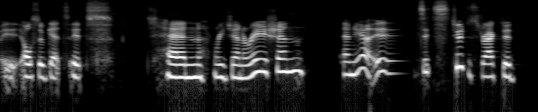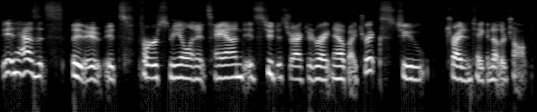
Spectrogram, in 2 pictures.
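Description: A woman with a fairly high voice narrates a tabletop fantasy game. She works as game master, setting scenes in a measured, dramatic way. The sound is dry, with little room in it. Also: a bit bright, dry recording.

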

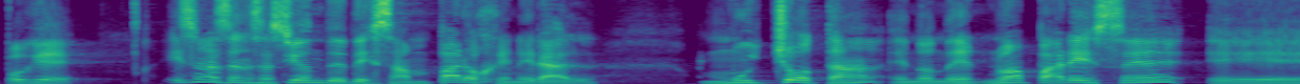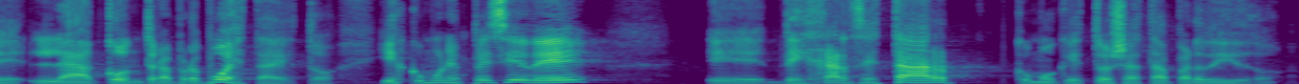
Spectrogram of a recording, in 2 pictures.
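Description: An Argentine man with a slightly high voice talks politics in a loose, casual chat. He sounds blunt and exasperated and swears without holding back. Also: lively intonation, normal speed. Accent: Argentine Rioplatense Spanish. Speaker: political podcast co-host.

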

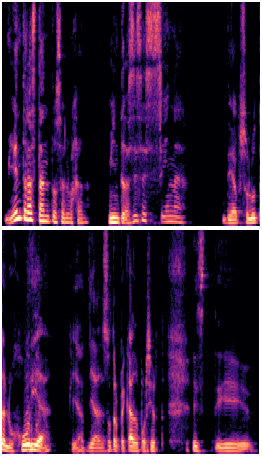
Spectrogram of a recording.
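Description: Creaky Mexican man retelling a story. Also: fairly high pitch, animated, moderate pace. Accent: Mexican Spanish. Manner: slangy storyteller, acts out characters' shouts. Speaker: podcast co-host. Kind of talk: casual chat retelling a novel.

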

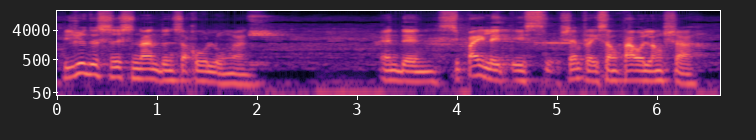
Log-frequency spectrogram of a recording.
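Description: A man preaching a sermon in mixed Filipino and English, explaining slowly and often checking in with his listeners. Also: medium pitch, noisy background. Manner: Taglish preaching, slow and explanatory, rising with emphasis.

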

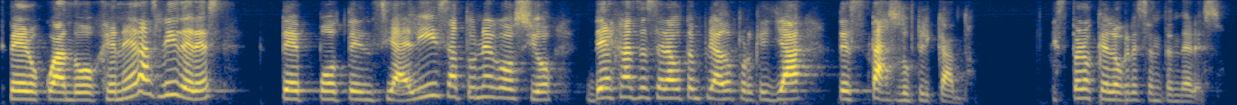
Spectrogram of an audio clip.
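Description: A woman giving a lively, emphatic motivational mentoring talk, often asking her listeners rhetorical questions. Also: fairly high pitch, moderate pace. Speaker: business mentor.

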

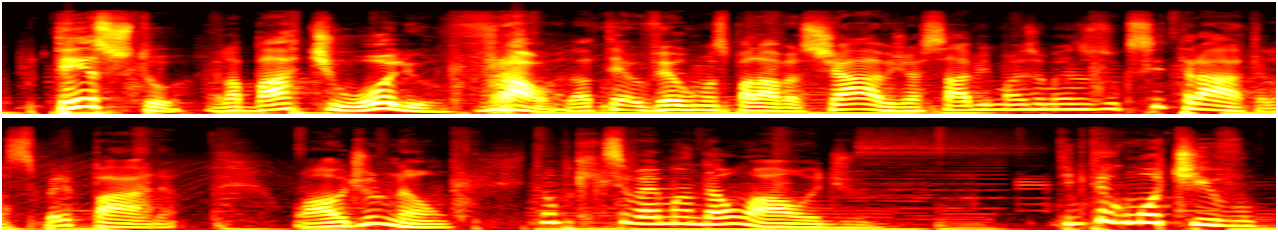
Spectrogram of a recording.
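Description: Male host, a touch high-pitched, emphatic casual advice with rhetorical questions. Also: a little mellow. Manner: emphatic, with rhetorical questions and playful sound effects.

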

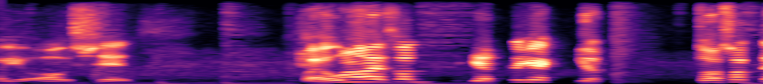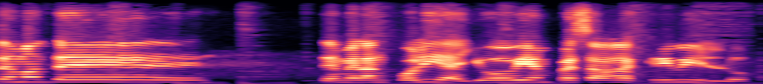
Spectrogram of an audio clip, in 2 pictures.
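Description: A man's voice: high-pitched, bright, forceful tone. A middle-aged man with a Puerto Rican Spanish accent, a rapper telling his story in a casual interview, rambling and reflective, acting out the dialogue he quotes. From Puerto Rico.

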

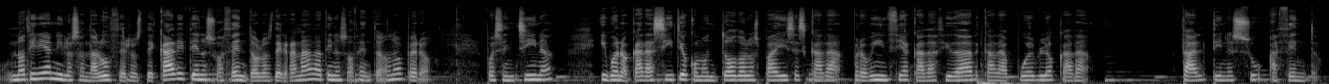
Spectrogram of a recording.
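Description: A woman's voice: medium pitch, steady tone, moderate pace, faint music behind. A woman from Spain, telling a personal story in a casual, rambling way with many fillers and restarts.

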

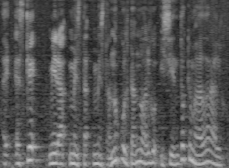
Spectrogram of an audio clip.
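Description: A young man with a Mexican accent, telling a story in a relaxed, slangy way and laughing often. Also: on the high side, rapid-fire, faint music behind. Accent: Mexican Spanish. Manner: laid-back, slangy, often laughing, acts out quoted voices. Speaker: podcast co-host. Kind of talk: casual storytelling chat.

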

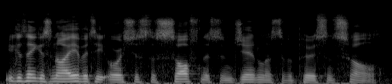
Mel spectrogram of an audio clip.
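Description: A man's voice: fairly low pitch, quick pace. A man preaching a sermon testimony, telling his story and quizzing the audience with questions.

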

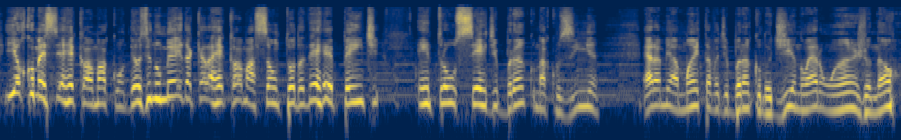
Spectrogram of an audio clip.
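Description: A Brazilian man preaches with a strikingly high, gravelly voice, telling his own testimony in a heartfelt sermon. He talks earnestly and speaks straight to the listener. Soft music plays faintly behind him. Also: brisk. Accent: Brazilian Portuguese. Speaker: pastor.

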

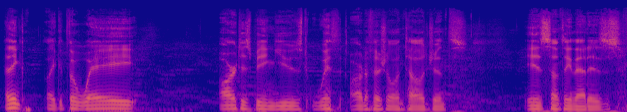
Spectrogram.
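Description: A man's voice: fairly low pitch, little pitch movement, normal speed, clean tone. A man hosting a podcast, talking casually and rambling with many fillers and restarts. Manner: rambling, heavy use of "like" and fillers. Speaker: podcast host. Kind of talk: casual conversation.

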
